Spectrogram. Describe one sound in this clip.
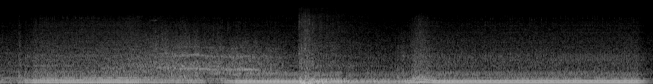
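An engine hums steadily, shifting pitch as the vehicle climbs.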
